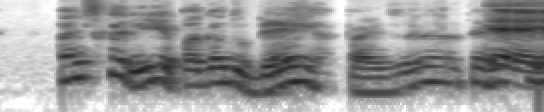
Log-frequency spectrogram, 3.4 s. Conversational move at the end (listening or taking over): taking over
